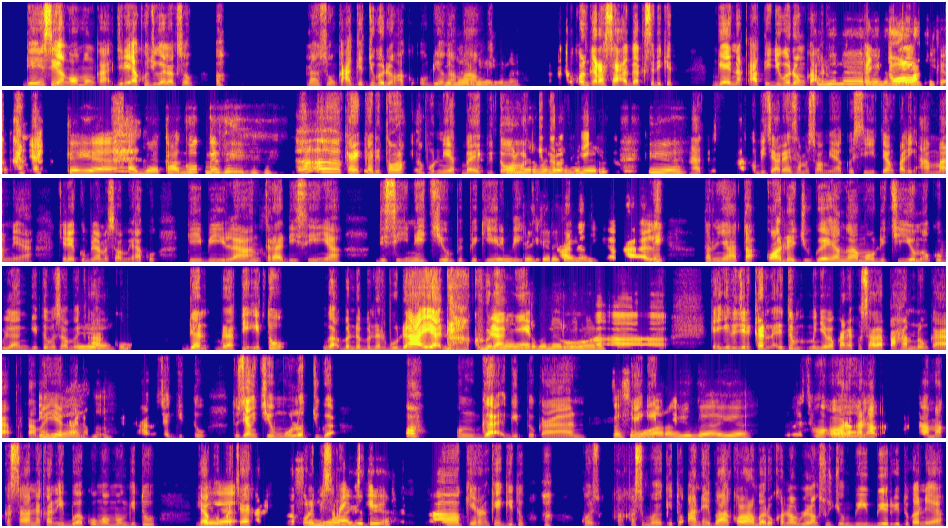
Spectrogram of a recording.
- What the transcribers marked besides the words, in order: laughing while speaking: "kan ya?"; laughing while speaking: "sih?"; laugh; laughing while speaking: "dong"
- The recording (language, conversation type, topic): Indonesian, podcast, Pernahkah Anda mengalami salah paham karena perbedaan budaya? Bisa ceritakan?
